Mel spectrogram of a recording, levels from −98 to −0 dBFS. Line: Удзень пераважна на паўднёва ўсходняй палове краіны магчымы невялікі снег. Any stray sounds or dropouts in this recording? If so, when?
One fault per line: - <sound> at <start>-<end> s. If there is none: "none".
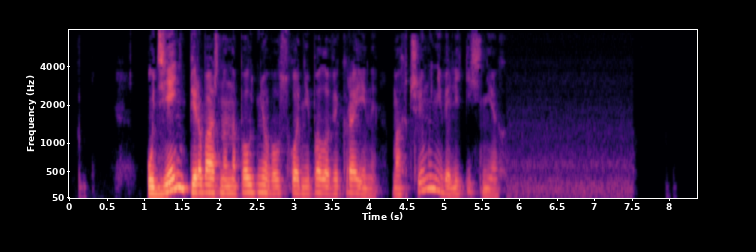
none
